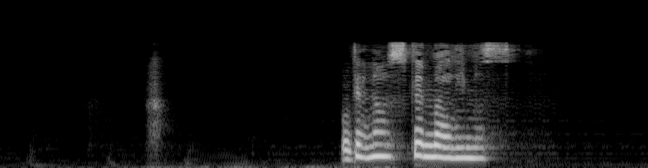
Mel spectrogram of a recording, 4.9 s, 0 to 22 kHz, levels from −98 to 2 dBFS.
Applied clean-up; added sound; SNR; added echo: neural mask model DeepFilterNet 3.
